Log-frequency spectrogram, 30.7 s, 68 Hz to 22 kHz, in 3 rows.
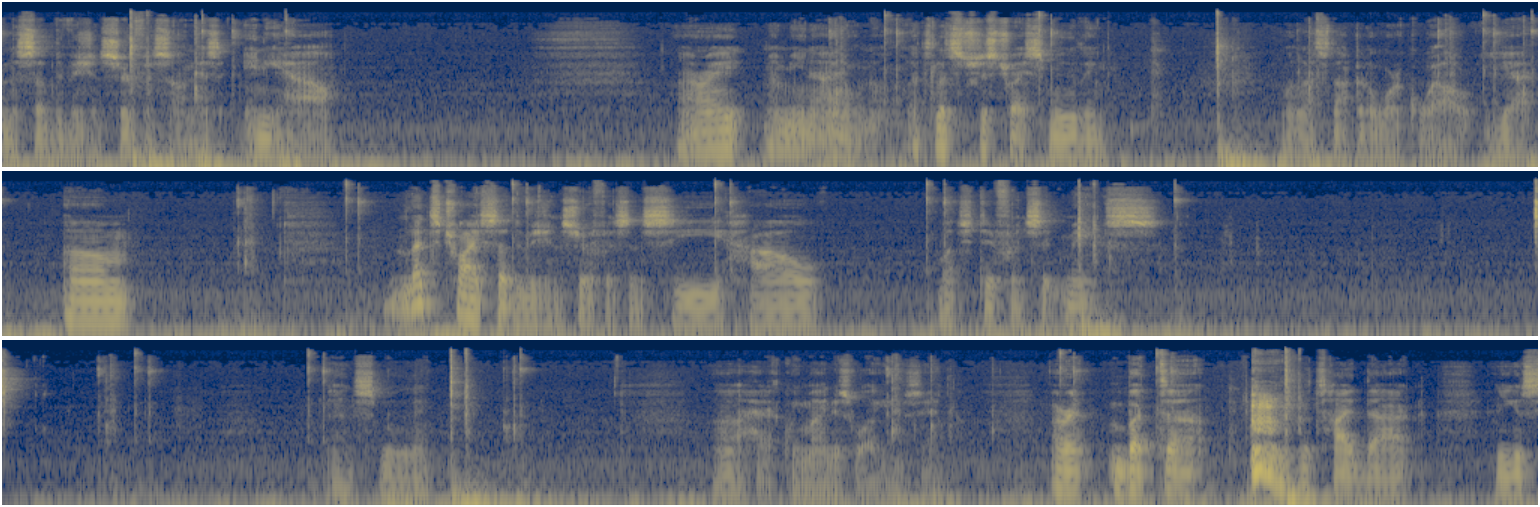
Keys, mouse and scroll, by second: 0.9 a, 8.0 a, 9.9-11.4 drag, 12.5-17.7 drag, 17.4 a, 18.3-19.8 middle drag, 21.3-23.5 drag, 23.5 a, 23.7-25.4 middle drag, 27.5-29.0 drag, 29.0 h.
